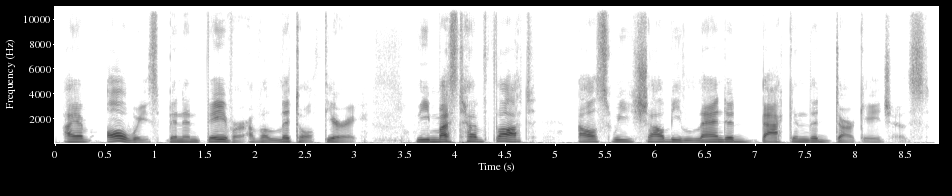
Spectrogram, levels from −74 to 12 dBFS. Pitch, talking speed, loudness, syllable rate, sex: 135 Hz, 165 wpm, -24 LUFS, 4.3 syllables/s, male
